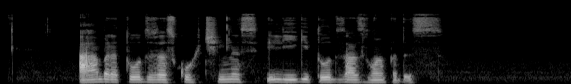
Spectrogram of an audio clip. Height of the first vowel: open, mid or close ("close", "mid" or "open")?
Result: open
